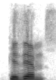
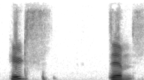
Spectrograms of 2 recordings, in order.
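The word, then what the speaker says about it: Fitzjames: এখানে দেখেন নামের উচ্চারণ কয়েকটা আছে, ফিজেমস অথবা ফিটস জেমস স্টিফেন। তো এটা উচ্চারণ হতে পারে, ব্র্যাকেটটা উচ্চারণ হতে পারে, লক্ষ্য করবেন।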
